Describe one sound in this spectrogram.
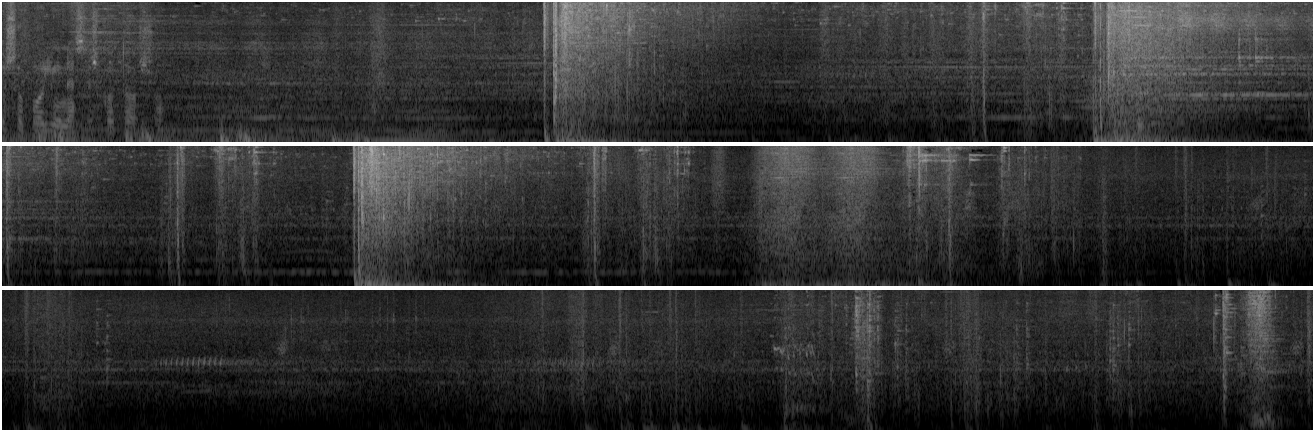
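Heavy footsteps crunch over leaves and soil.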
